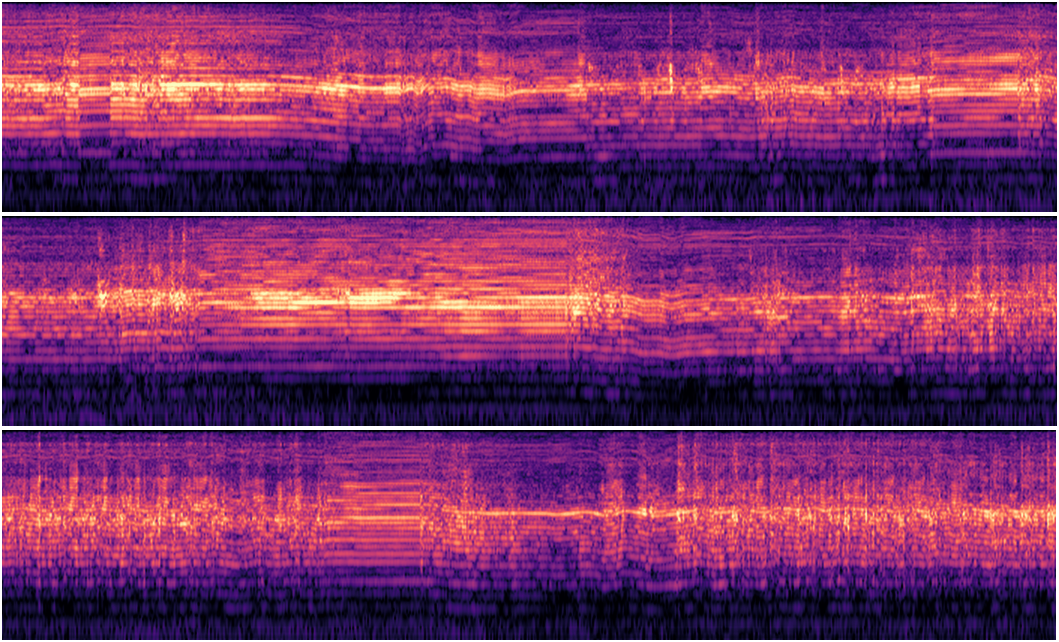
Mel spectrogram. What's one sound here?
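A small rotary tool whines at high speed, its pitch dipping now and then as it grinds.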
